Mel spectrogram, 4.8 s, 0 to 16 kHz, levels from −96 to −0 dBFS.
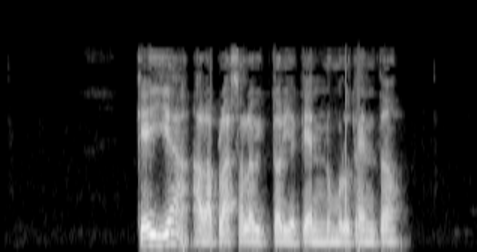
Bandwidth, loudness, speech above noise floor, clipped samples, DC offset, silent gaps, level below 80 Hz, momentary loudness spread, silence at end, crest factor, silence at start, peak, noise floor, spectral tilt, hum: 7.8 kHz; -17 LUFS; 70 dB; under 0.1%; under 0.1%; none; -52 dBFS; 6 LU; 0.8 s; 18 dB; 1.4 s; -2 dBFS; -86 dBFS; -6.5 dB/octave; none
